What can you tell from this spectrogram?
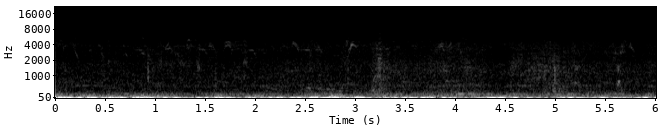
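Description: A large flock of birds gathering to feed, giving many short, scattered calls, over a constant low rumble.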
